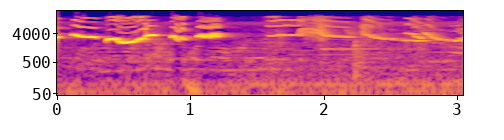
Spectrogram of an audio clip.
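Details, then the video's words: Oriental magpie-robin singing to provoke other magpie-robins: bright wavering whistles and slurred phrases in the first second, fading into softer, more distant whistling. "PANCINGAN KACER!! terbukti kacer ANDA AKAN NGAMUK!!!!"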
